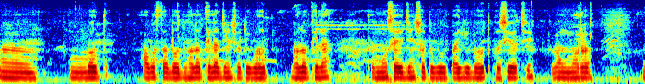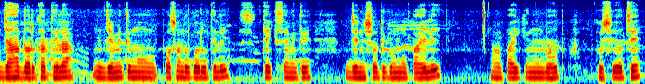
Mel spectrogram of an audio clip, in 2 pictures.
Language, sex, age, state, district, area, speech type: Odia, male, 30-45, Odisha, Malkangiri, urban, spontaneous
